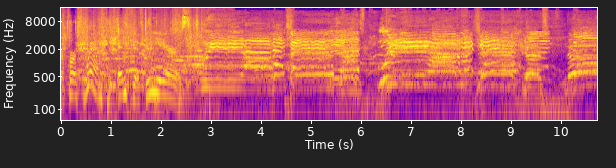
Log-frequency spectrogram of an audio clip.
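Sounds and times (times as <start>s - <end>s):
large crowd cheering and whooping at a downtown celebration: 0.0s - 5.2s
football players singing loudly and off-key into a microphone at a downtown celebration: 0.0s - 10.7s
speech: 0.2s - 3.2s, 4.6s - 4.8s.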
